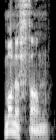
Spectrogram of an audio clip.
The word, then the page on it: monophthong: British English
